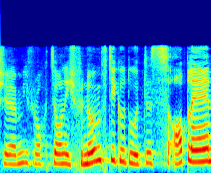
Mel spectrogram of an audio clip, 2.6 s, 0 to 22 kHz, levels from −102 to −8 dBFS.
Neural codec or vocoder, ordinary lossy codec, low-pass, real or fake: codec, 16 kHz, 2 kbps, X-Codec, WavLM features, trained on Multilingual LibriSpeech; none; 7.2 kHz; fake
